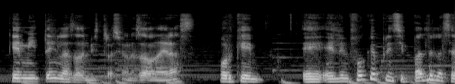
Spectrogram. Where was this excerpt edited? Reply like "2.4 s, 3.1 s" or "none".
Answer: 2.0 s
